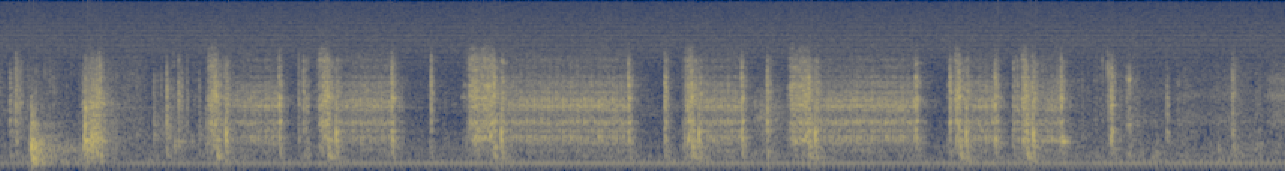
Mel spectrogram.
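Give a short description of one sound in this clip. A rotary phone dial whirs and clicks.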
